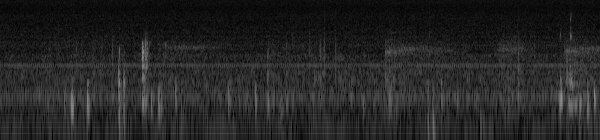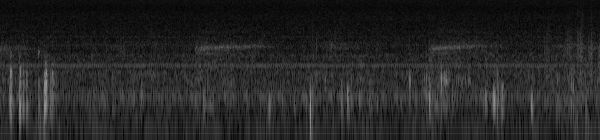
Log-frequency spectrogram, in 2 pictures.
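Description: Irregular gurgling, rumbling and squeaking abdominal noises over a faint steady hum: active bowel sounds from stomach and gut.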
